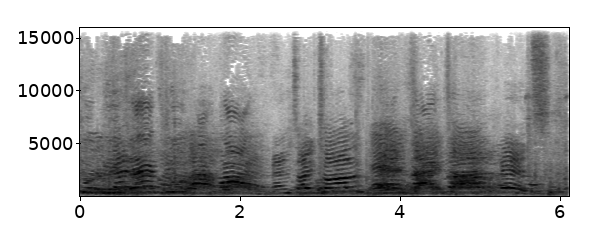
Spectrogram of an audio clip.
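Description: A group of young children chanting a poem together in unison, many voices at once.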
